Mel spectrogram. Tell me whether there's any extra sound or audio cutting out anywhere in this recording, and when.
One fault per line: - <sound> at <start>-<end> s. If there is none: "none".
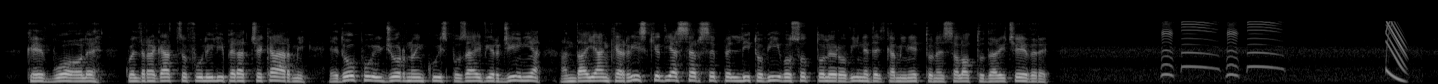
- squeak at 11.6-12.9 s
- chirp at 13.9-14.1 s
